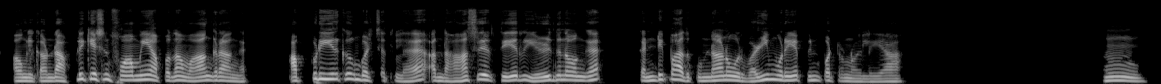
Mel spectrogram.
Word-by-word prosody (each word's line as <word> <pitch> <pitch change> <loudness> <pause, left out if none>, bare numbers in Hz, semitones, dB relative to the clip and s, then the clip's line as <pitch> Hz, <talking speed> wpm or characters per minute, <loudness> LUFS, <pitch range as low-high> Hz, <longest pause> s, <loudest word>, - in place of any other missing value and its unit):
அவங்களுக்கு 160 -1 0
அந்த 160 +1 +3
அப்ளிகேஷன் 240 -1 0
ஃபார்மே 205 +2 +3
அப்ப 185 0 -5
தான் 190 -3 +2
வாங்குறாங்க. 175 -4 +1 0.6
அப்டி 255 +10 +1
இருக்கும் 245 -2 0
பட்சத்தில 155 -5 -6 0.3
அந்த 165 -3 -2 0.2
ஆசிரியர் 200 +1 +1
தேர்வு 200 +2 +2
எழுதினவங்க, 195 0 +1 0.5
கண்டிப்பா 225 +7 0
அதுக்கு 165 -2 -6
உண்டான 190 +4 +3
ஒரு 165 - -3
வழிமுறைய 205 +2 +2
பின்பற்றணும், 165 -7 -5
இல்லயா? 130 +2 -5 2.1
ம். 170 -4 -1
185 Hz, 115 wpm, -23 LUFS, 165-205 Hz, 2.1 s, அந்த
